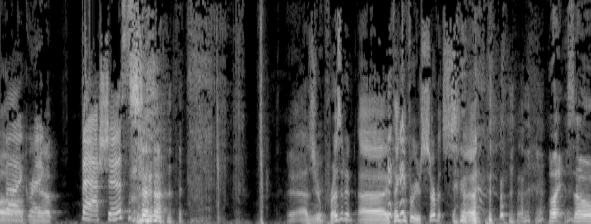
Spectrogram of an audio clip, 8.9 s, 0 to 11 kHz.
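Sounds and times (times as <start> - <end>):
speech: 0.0 - 3.1, 4.3 - 8.8
laughter: 2.0 - 2.9, 5.7 - 8.8
playing cards being shuffled: 2.5 - 4.2.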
